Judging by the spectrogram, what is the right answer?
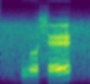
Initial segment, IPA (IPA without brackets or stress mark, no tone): w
